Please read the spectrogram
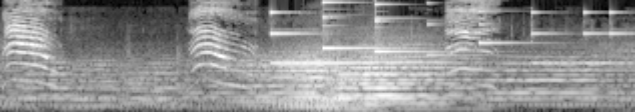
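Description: Young kitten meowing: three short calls about two seconds apart, each dropping in pitch.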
